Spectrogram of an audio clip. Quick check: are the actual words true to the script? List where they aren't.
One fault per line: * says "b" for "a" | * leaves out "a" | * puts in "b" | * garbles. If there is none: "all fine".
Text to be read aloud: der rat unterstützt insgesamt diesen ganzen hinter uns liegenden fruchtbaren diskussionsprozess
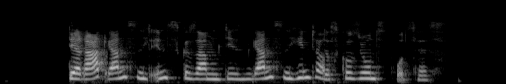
* says "ganzen" for "unterstützt"
* leaves out "uns liegenden fruchtbaren"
